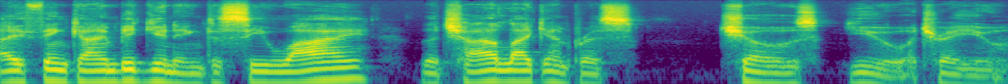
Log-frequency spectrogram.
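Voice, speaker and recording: A man puts on a character voice, talking at a very slow pace and a fairly low pitch. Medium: read story. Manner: measured, solemn.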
